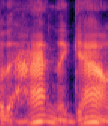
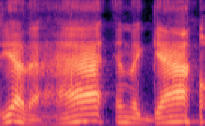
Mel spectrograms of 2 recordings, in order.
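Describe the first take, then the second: First: Said in the usual way. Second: Slow, drawn-out club-owner impression; lightly put-on voice, words lingered over; Mitzi. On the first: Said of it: "I go". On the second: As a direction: stretch it out like the guru boss. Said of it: "that's how she talks".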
